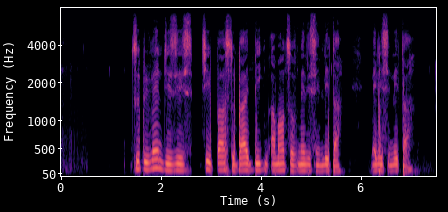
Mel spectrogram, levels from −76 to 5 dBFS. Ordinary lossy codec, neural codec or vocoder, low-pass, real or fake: none; none; 7.2 kHz; real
